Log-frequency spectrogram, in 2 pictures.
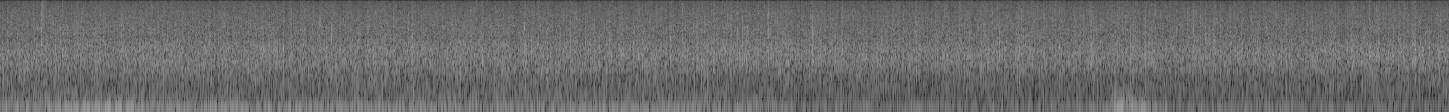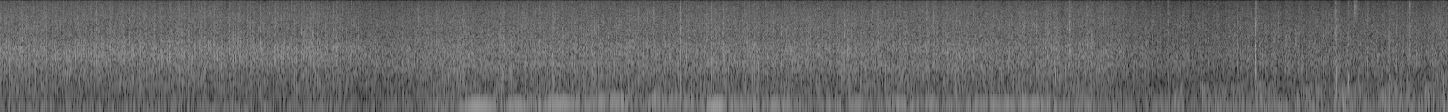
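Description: Steady rain falling on the tent, with a low hum under it for the first several seconds and again briefly later on.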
